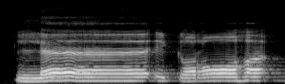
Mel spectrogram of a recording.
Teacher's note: یہ لا اس کے اوپر چھوٹی مد ہے تو اس کو ایک الف برابر لمبا کرتے ہیں۔ لا اکراہ، را کے اوپر زبر ہے تو اس لیے آپ نے اس کو پر کر کے پڑھنا ہے۔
